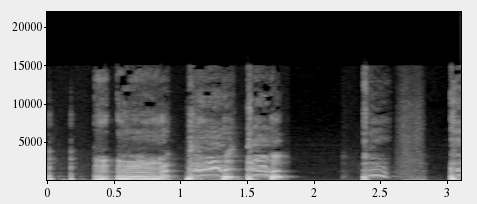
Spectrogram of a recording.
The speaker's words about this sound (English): Seeing you cough just made me cough. Yeah, stop coughing.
